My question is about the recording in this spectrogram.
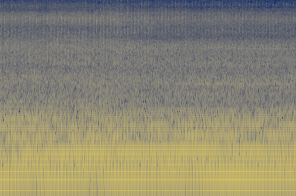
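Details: Honda lawn mower found in the trash, first start on choke, blades engaged: steady, even single-cylinder drone with constant low hum, no misses or knocks; nothing wrong, everything works, blade control slightly out of adjustment.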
